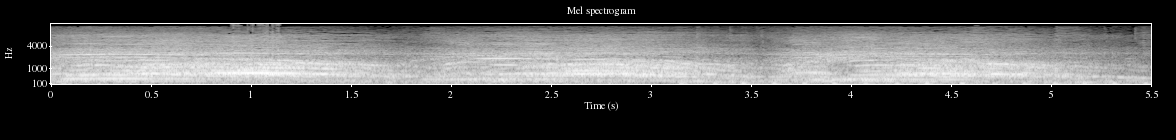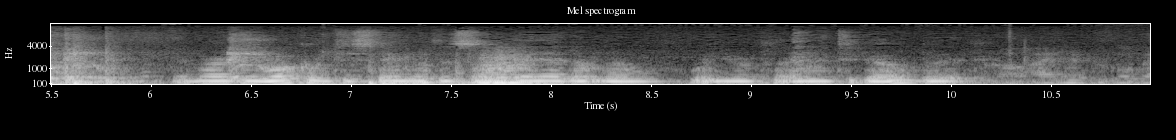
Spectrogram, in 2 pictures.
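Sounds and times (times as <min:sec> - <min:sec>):
crowd chanting in thanks: 0:00.0 - 0:05.8.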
